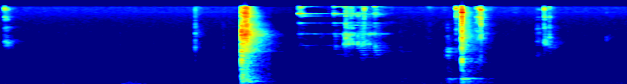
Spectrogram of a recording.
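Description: Metal clacks and a ringing clink from a Bridgeport milling machine's quill feed trip mechanism being tested after adjustment. The loudest clack comes about midway, a second one near the end, and the feed kicks out as it should.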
